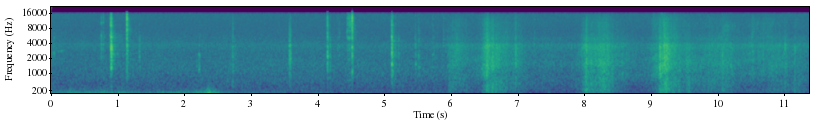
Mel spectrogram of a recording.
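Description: A low rumble with scattered light clicks and clinks of camping gear being handled. Then three swishes of tent fabric as a tipi hot tent is shaken out and spread on the ground.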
